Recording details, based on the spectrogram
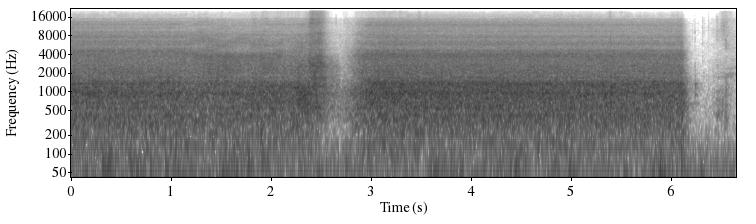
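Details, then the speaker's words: Steady rushing hiss of airflow with a brief dip midway, then cutting off near the end, as a ResMed S9 CPAP unit with humidifier, heated tubing and nasal mask is switched on by its top power button. "when you turn your machine on you push this button down and you will hear air flow from the"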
